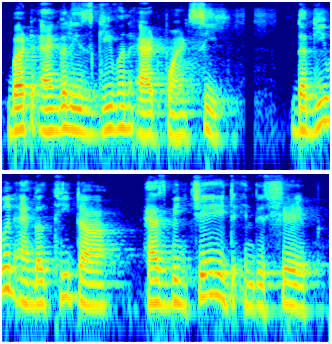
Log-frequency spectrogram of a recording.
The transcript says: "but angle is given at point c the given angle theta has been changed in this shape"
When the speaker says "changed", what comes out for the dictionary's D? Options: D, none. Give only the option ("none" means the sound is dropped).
D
